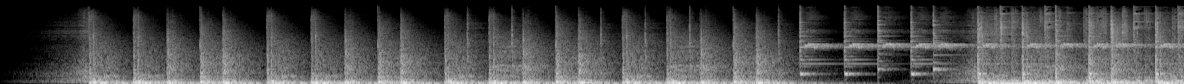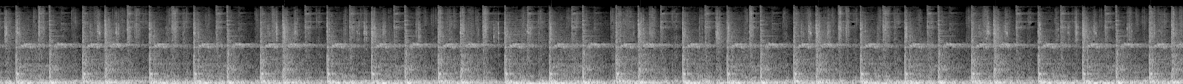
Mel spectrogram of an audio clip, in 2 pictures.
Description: The Drum Stomp Rhythm

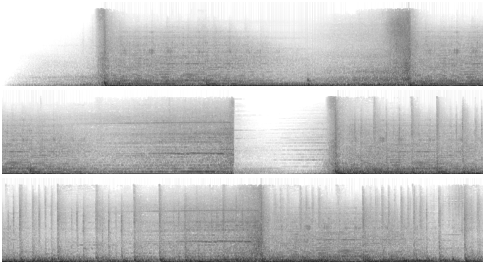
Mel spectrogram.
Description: Cinematic Horror Trailer

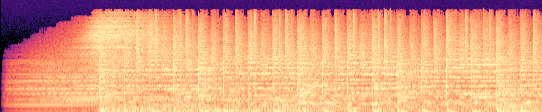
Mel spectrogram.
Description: Dynamic

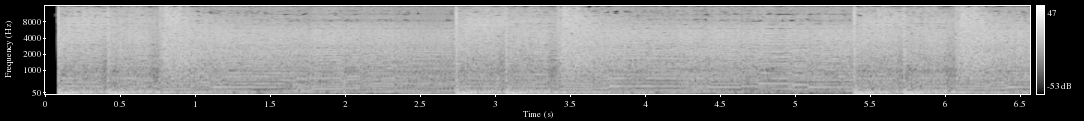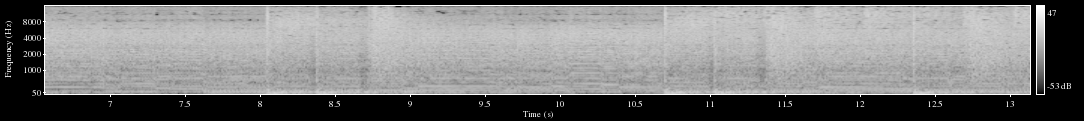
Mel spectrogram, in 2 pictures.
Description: Stylish Indie Rock

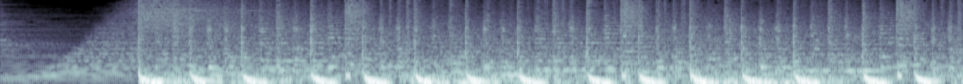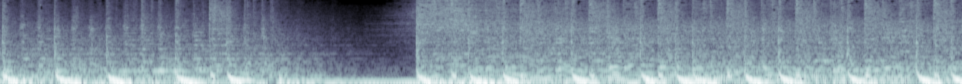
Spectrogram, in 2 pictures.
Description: Epic Dubstep; epic action

